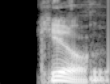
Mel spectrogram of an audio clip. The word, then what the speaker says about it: Keel: Keel.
